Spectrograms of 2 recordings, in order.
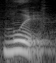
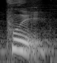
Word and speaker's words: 물: When pronouncing water in Korean, remember to start it with an M sound. The way to say it is 물.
